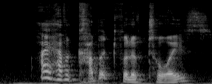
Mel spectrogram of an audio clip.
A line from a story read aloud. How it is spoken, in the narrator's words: she said sadly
